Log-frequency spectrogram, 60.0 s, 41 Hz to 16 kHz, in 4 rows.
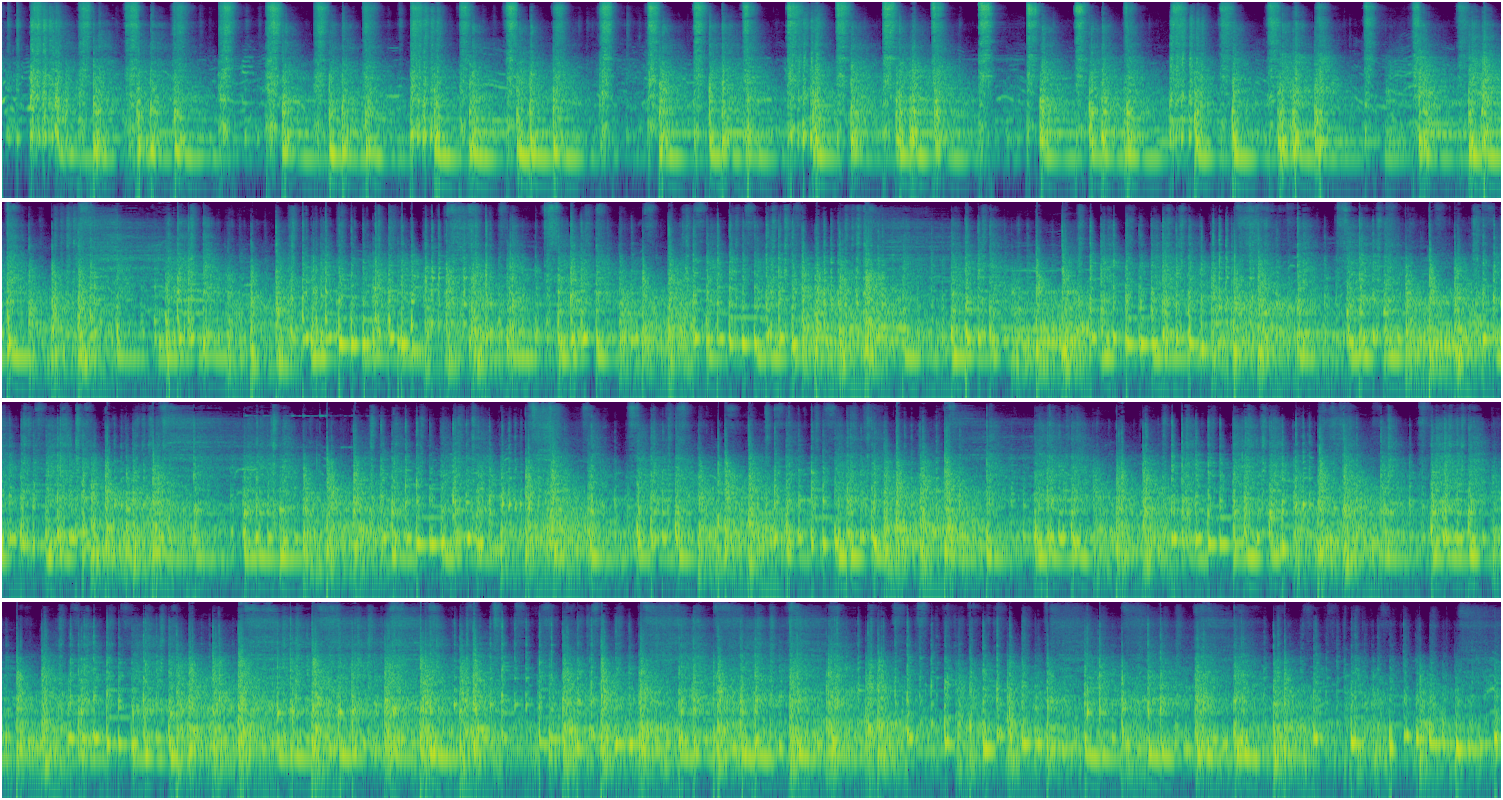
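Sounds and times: bass drums: 0.0s - 59.9s
cymbals: 0.0s - 59.9s
snare drums: 0.0s - 59.9s.

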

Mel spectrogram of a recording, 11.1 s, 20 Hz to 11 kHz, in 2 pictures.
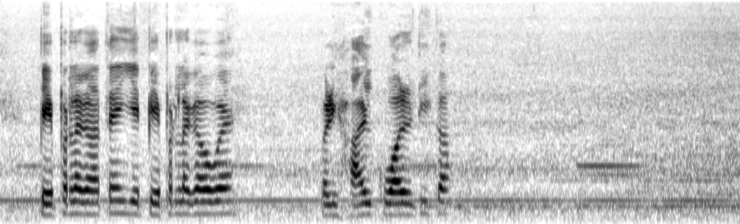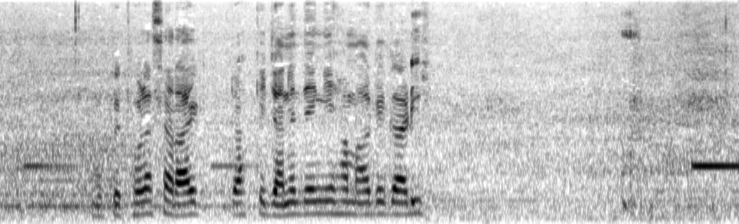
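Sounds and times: higher tone: 0.0s - 9.4s
vehicle engine idling: 0.0s - 11.0s.

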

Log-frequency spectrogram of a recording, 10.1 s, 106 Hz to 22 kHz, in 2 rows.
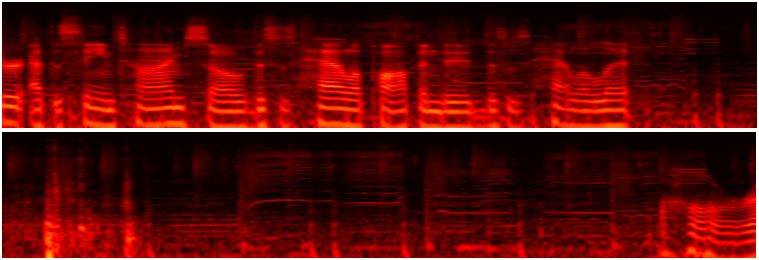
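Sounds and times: background music: 0.0s - 10.0s
car door knock: 5.1s - 6.1s.

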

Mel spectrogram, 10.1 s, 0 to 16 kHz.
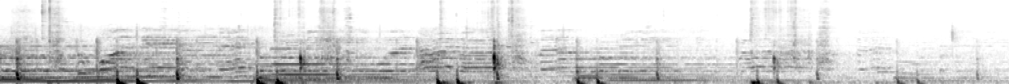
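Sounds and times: knife chopping on wooden board: 4.8s - 5.2s.

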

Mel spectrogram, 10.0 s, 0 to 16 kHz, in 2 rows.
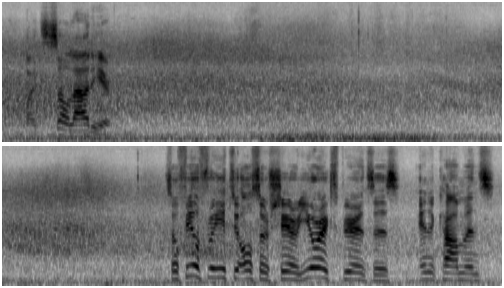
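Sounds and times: traffic rumble under overpass: 0.0s - 10.0s.

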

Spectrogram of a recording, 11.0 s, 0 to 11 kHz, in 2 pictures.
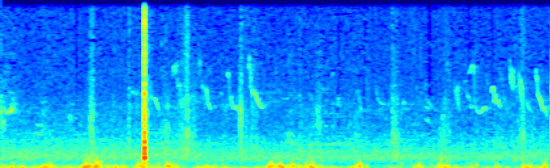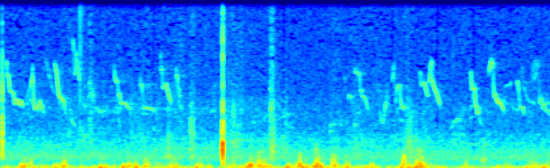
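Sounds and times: bat striking baseball: 1.3s - 1.8s, 7.7s - 8.0s.

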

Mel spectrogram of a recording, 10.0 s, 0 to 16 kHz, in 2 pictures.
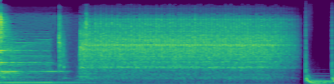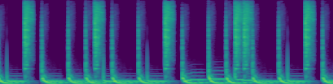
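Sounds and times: electronic music with drum beat: 4.6s - 10.0s.

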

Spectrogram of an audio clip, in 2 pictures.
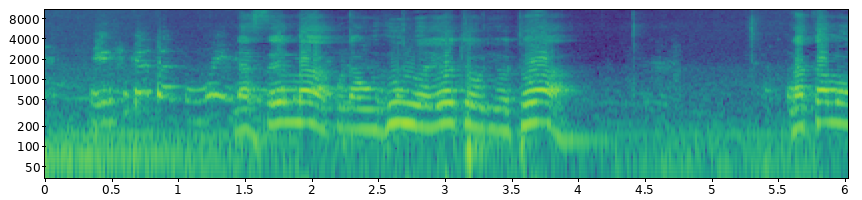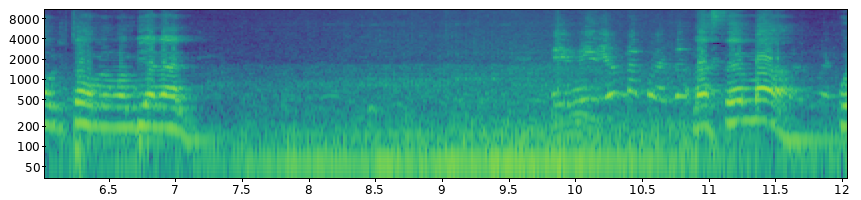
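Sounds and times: faint noisy hiss: 0.0s - 12.0s
steady low hum: 0.0s - 12.0s.

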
